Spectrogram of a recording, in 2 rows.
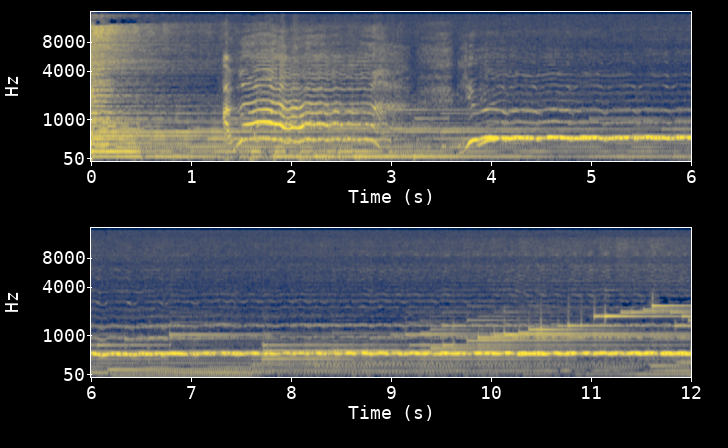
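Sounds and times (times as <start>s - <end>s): sustained keyboard chords: 0.0s - 12.0s
man singing long high note: 1.2s - 11.8s.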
